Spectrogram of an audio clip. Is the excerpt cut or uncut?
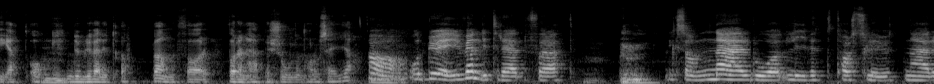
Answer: cut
